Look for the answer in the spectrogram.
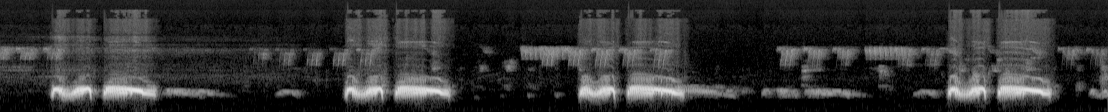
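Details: Lure spotted dove calling to provoke wild birds to fight; strong low two-part coos recur about every three seconds, each followed by quieter trailing coo notes, in an otherwise quiet setting.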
